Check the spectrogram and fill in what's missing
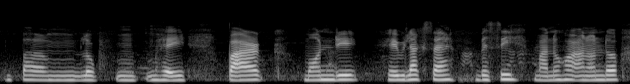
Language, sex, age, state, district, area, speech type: Assamese, female, 45-60, Assam, Dibrugarh, rural, spontaneous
